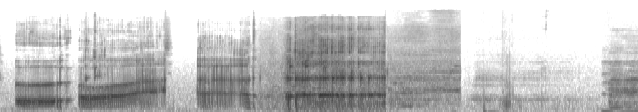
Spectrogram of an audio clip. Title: cartoon characters Burping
